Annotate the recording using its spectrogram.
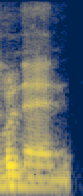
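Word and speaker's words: Nene: Yeah, for us round here, we call it the Neen at Oundle, but I think it's classed as the Nen round there. Oh, the Nen, yeah.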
